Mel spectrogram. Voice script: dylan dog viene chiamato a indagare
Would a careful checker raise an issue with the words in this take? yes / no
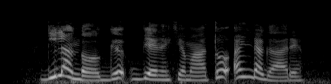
no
